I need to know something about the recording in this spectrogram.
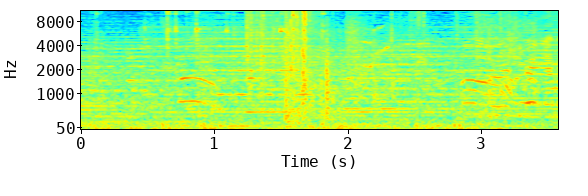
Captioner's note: bolt turning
